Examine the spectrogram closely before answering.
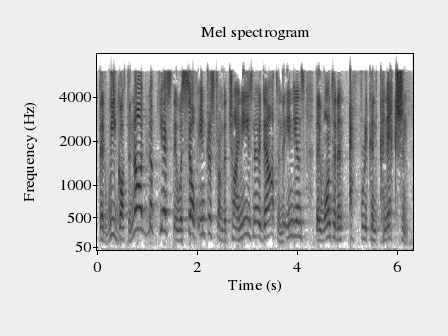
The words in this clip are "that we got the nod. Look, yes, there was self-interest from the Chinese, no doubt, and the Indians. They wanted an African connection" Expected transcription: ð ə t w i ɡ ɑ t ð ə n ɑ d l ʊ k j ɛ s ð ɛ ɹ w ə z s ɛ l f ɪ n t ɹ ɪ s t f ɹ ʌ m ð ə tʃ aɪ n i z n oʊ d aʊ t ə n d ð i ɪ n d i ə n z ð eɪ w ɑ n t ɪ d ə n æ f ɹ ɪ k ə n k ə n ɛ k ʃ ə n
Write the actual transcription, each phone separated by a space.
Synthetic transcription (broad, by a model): ð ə t w i ɡ ɑ t ð ə n ɑ d l ʊ k j ɛ s ð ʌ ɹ w ə z s ɛ l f ɪ n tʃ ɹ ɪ s t f ɹ ʌ m ð ə tʃ aɪ n i z n oʊ d aʊ t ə n ð i ɪ n d i ə n z ð eɪ w ɑ n t ɪ d ə n æ f ɹ ɪ k ə n k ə n ɛ k ʃ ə n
